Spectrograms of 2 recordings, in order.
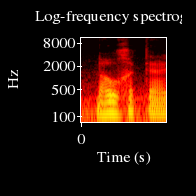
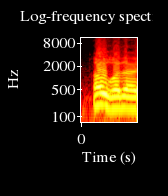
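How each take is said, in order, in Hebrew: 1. היא נאמרת לאט ובנחת. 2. היא נאמרת במהירות ובחיפזון. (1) "ועכשיו תברך בנחת" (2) "לא ככה"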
